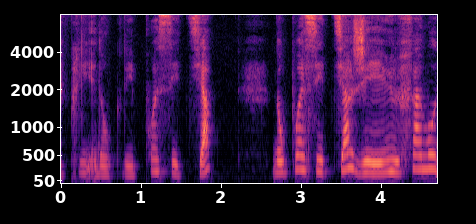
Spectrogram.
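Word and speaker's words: poinsettia: donc les poinctia donc poinctia j'ai eu le fa mot de l'histoire grâce à tadoun sur sa chaîne elle a parlé des Poa et on prononce comme ça et non pointessia voilà allez voir sur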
